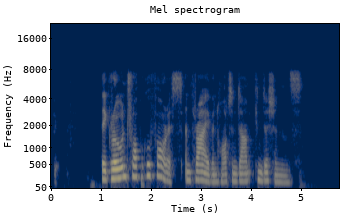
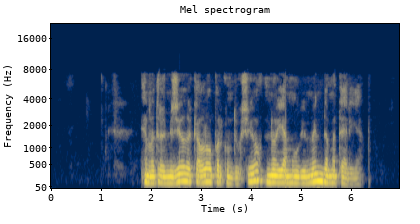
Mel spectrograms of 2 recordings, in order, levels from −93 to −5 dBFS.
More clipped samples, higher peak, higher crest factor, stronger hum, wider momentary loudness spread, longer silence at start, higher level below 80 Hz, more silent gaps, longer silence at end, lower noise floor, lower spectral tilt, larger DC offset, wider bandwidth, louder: neither; second, -24 dBFS vs 0 dBFS; about the same, 20 dB vs 16 dB; neither; first, 16 LU vs 10 LU; second, 0.05 s vs 1.8 s; second, -78 dBFS vs -50 dBFS; neither; about the same, 0.8 s vs 0.8 s; first, under -90 dBFS vs -78 dBFS; second, -5 dB/octave vs -7 dB/octave; neither; about the same, 8 kHz vs 7.6 kHz; second, -42 LUFS vs -14 LUFS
